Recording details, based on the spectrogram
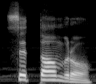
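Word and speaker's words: septembre: মানে August উথ August সেতম্র মানে সেপ্টেম্বর এক্ষেত্রে ইংরেজি সাথে মনে হচ্ছে হ্যাঁ বানানটা কাছাকাছি হুবু না হলে অনেকটাই কাছাকাছি বাট উচ্চারণটা টোটালি ডিফারেন্ট তেতম্র সেতম মানে সেপ্টেম্বর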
